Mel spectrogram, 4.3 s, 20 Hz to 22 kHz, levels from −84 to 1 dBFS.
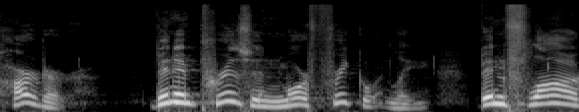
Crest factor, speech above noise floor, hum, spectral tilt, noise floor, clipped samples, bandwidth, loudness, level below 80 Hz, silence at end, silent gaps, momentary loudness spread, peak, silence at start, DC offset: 18 dB; 44 dB; none; -6.5 dB/octave; -66 dBFS; under 0.1%; 19 kHz; -22 LUFS; -58 dBFS; 0 s; none; 18 LU; -4 dBFS; 0.05 s; under 0.1%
